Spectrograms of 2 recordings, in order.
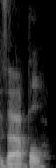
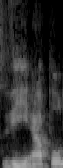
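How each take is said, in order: First: The word 'the' has a short, weak vowel. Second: The word 'the' has a full, long vowel. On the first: "in colloquial English, it's common to say" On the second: "in order to pronounce the two vowels"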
